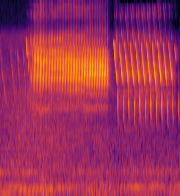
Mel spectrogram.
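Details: Canary singing: a dense high buzzy trill held for over a second, then a quick series of sharp repeated chirping notes about every tenth of a second, with faint low hum underneath.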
